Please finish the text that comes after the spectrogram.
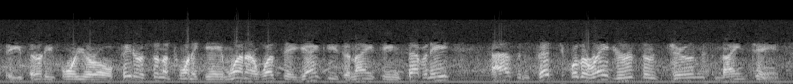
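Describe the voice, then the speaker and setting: A man's voice: medium pitch, animated, moderate pace, noisy background. An American man reading scripted sports news on the radio.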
